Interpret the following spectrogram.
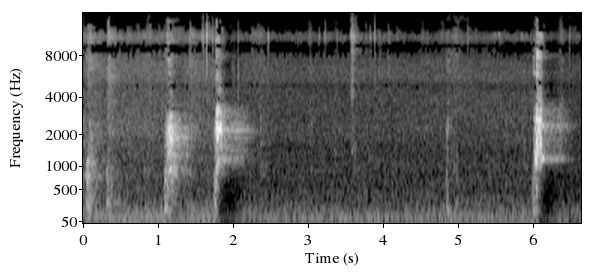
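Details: Deer head chihuahuas at 4:30 in the morning, giving a few sharp, high yapping barks spaced irregularly, two close together early and one more after a long pause, over a quiet room hum.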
